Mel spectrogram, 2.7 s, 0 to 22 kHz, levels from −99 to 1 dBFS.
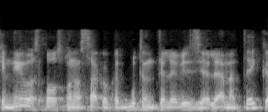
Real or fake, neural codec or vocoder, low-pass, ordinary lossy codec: fake; codec, 16 kHz, 6 kbps, DAC; 7.2 kHz; MP3, 48 kbps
